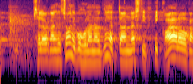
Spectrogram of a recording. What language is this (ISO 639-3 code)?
est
